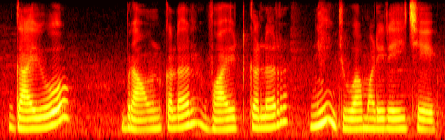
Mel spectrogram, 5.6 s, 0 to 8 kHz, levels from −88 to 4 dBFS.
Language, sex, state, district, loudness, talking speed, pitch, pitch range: Gujarati, female, Gujarat, Valsad, -17 LUFS, 110 wpm, 175 Hz, 165-205 Hz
